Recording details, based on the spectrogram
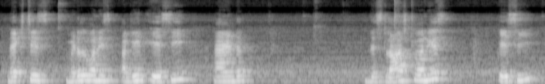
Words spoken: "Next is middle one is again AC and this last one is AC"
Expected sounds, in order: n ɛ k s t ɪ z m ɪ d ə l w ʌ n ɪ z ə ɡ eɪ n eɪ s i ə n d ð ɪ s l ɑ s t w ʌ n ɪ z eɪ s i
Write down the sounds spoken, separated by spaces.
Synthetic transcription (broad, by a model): n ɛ k s t ɪ z m ɪ d ə l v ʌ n ɪ z ə ɡ eɪ n eɪ s i ə n d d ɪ s l ɑ s t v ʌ n ɪ z eɪ s i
